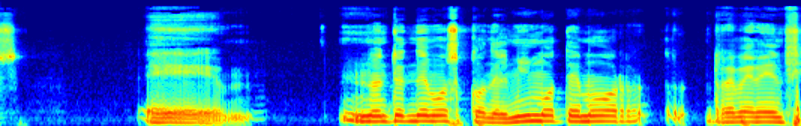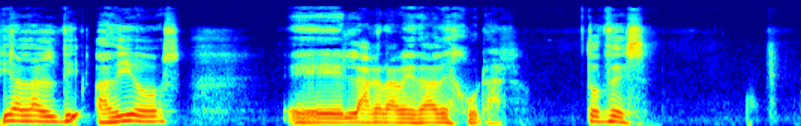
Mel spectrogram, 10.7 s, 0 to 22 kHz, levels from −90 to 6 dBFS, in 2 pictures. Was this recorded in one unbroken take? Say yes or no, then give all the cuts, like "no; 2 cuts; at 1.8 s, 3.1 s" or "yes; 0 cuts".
yes; 0 cuts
